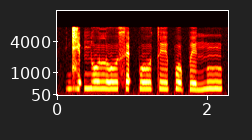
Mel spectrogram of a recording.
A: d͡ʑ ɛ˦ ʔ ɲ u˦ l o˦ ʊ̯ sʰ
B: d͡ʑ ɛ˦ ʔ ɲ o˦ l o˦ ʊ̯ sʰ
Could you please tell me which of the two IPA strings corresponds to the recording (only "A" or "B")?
B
